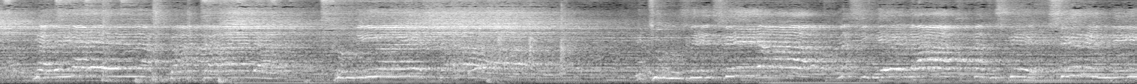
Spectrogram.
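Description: Live worship music: a man sings lead over a band with acoustic and electric guitars, joined by a woman singing backing vocals.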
